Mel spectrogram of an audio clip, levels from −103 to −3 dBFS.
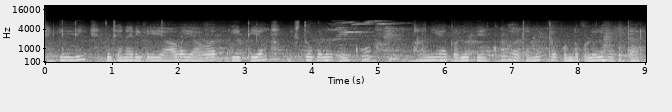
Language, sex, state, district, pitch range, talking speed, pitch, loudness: Kannada, female, Karnataka, Bellary, 195-210 Hz, 85 wpm, 200 Hz, -24 LUFS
